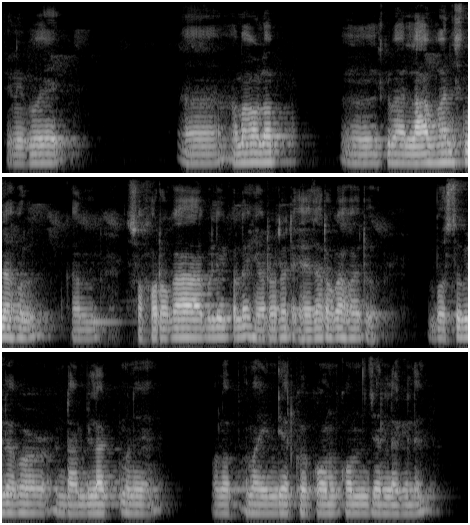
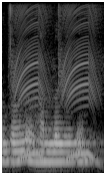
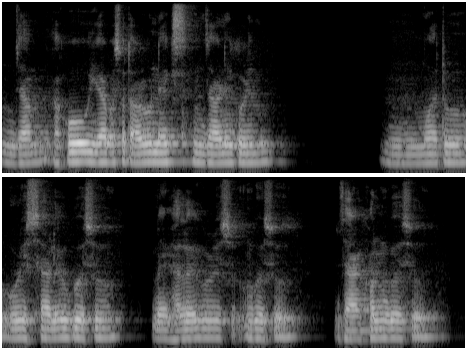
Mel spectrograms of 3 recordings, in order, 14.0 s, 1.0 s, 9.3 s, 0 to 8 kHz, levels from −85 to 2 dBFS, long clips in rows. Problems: none marked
